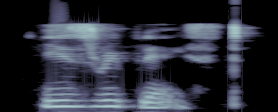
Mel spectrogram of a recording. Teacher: The stem in this case finishes with a voiceless alveolar fricative sound. So the ed here is pronounced with a voiceless alveolar plosive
